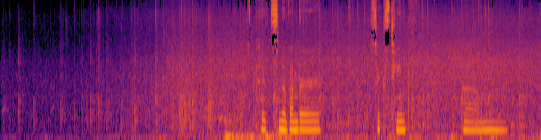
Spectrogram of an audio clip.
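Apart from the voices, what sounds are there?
rain falling at night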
